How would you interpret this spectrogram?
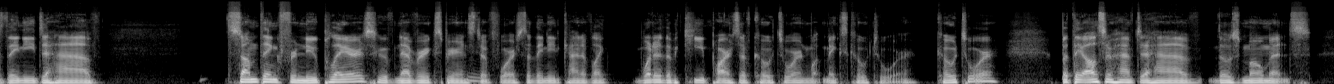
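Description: No faults are present in this speech recording; the Opus voice compression keeps the full band and adds only light coding texture, consistent with a hybrid mode at around 20 kbps.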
